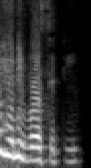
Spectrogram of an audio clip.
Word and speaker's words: university: Here the word begins with the consonant sound year, as in the word U.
